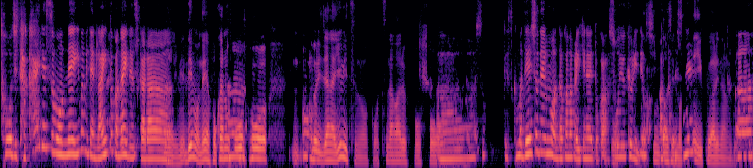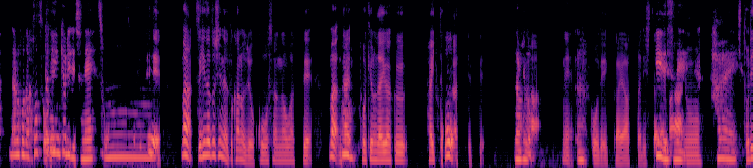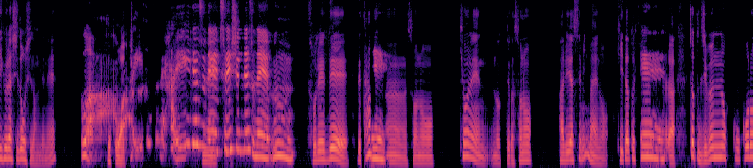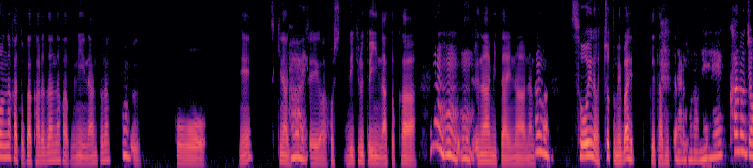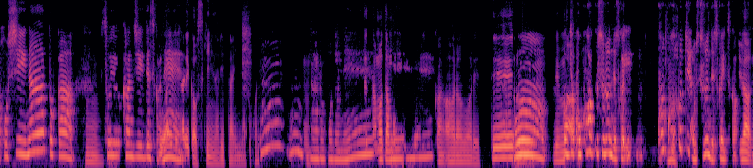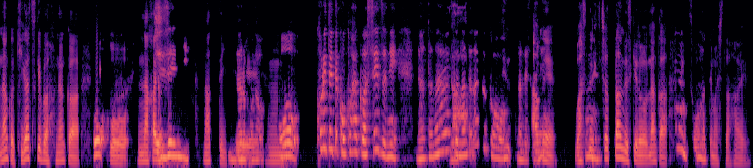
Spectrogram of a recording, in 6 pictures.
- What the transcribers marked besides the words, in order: distorted speech; drawn out: "うーん"; laugh; other background noise; unintelligible speech; background speech
- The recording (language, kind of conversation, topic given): Japanese, podcast, ある曲を聴くと、誰かのことを思い出すことはありますか？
